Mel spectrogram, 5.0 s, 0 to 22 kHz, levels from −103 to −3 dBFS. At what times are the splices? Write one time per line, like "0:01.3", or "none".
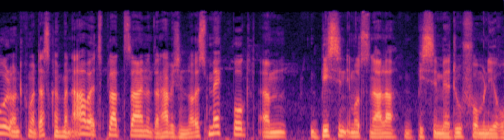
none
